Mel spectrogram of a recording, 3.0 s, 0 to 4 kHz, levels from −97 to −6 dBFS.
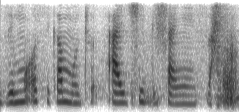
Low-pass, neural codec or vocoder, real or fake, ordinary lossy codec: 3.6 kHz; codec, 16 kHz in and 24 kHz out, 1 kbps, XY-Tokenizer; fake; none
